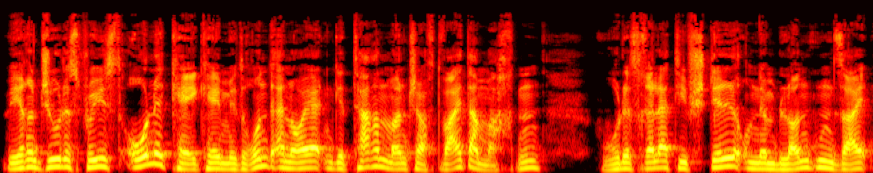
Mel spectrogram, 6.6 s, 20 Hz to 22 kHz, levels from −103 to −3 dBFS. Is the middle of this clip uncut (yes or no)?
yes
